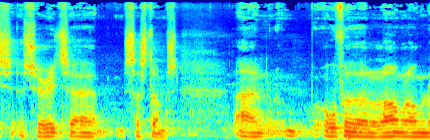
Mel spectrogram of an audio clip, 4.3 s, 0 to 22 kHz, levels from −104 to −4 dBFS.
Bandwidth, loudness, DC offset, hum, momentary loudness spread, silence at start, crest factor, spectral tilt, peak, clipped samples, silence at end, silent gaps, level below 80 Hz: over 20 kHz; -24 LUFS; under 0.1%; none; 11 LU; 0 s; 18 dB; -4.5 dB/octave; -8 dBFS; under 0.1%; 0 s; none; -54 dBFS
